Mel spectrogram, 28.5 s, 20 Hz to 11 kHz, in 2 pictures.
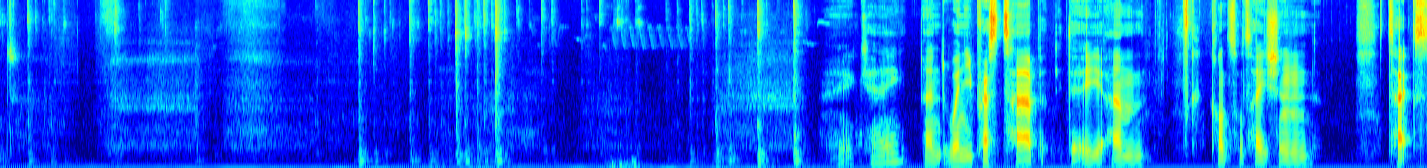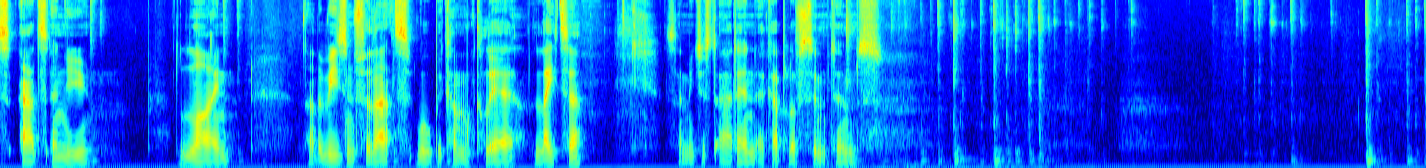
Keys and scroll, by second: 0.0-1.0 typing, 3.8-8.1 typing, 18.2 Up, 22.5-25.7 typing, 26.8-28.5 typing.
